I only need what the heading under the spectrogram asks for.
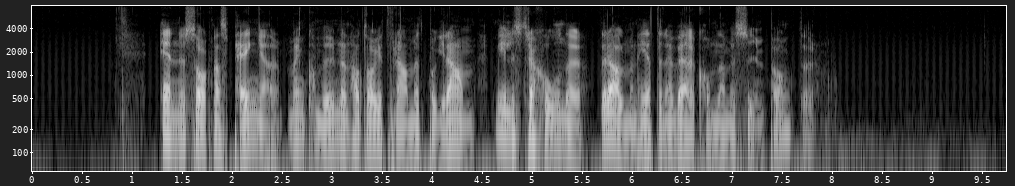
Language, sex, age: Swedish, male, 35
